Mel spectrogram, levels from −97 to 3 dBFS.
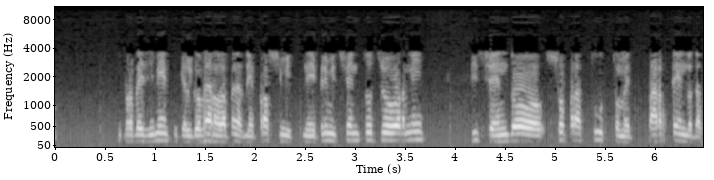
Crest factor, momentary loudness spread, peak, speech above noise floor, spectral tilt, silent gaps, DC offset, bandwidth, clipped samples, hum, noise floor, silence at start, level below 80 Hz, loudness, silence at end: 16 dB; 9 LU; 0 dBFS; 29 dB; -8 dB/octave; none; 0.2%; 3.9 kHz; under 0.1%; none; -44 dBFS; 0.65 s; -52 dBFS; -16 LUFS; 0 s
